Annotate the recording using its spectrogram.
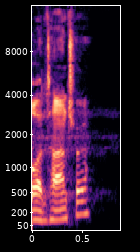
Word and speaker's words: entendre: What, that was a double entendre? – Yeah. – Entendre. – Entendre? – Yeah. – Double entendre? – Yeah, I said it right.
